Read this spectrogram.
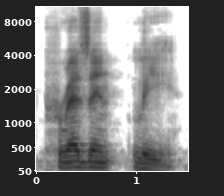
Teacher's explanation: a veces hacemos lo que se llama un glottal stop. Básicamente comemos el té.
